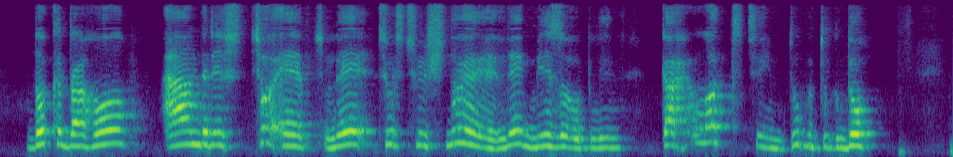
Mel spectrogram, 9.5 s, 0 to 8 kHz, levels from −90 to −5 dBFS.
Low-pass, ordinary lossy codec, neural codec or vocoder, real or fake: 7.2 kHz; Opus, 64 kbps; codec, 16 kHz, 1.1 kbps, Voila-Tokenizer; fake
